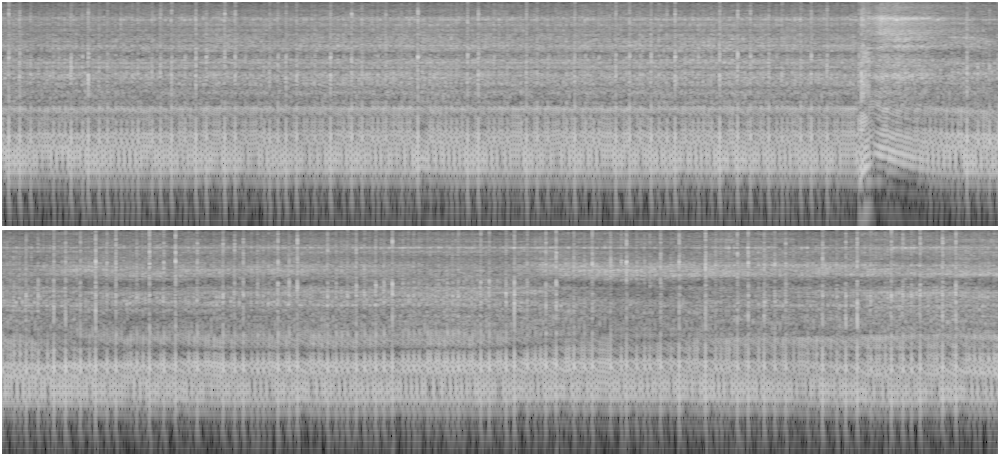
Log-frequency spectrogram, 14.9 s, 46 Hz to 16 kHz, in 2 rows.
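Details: Stihl MS440 chainsaw, owner reported it down on power, test run before port work, cutting wild oak on the ground a few years: high steady two-stroke scream dipping only slightly under load; self-feeding, pulling good chips, normal cutting under load.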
